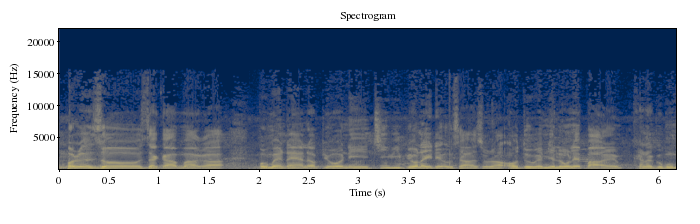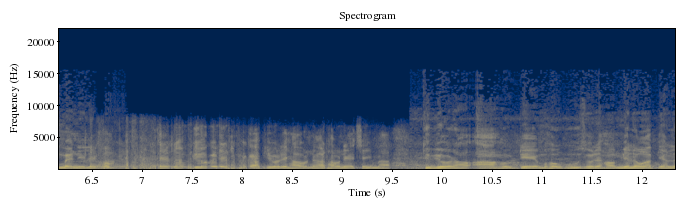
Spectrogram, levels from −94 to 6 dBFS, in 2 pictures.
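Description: From 6.49 to 10.73 s there is a call bitrate drop. The connection's bandwidth estimate fell and the encoder was forced onto a far smaller bit budget, consistent with a fall from around 48 kbps to about 6 kbps. It holds that floor for roughly 1.4 s. The coarser coding makes the sound rough and watery, and the top end is cut from 20 kHz to 8 kHz, leaving it muffled until the rate recovers.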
